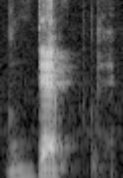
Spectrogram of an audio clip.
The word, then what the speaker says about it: debt: economy लिखी हुई है इसको बोलते डेट है लेकिन इसमें बी साइलेंट होता है डेप्ट ऐसे होता है ये इकोनमी तो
